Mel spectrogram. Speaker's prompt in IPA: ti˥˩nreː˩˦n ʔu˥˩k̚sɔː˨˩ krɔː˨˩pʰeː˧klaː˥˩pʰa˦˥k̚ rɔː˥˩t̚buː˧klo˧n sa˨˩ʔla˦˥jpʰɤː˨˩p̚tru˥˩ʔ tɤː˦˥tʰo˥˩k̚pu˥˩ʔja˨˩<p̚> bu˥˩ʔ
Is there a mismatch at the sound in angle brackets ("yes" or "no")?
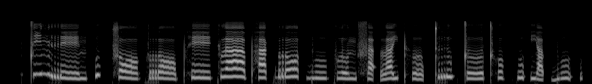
no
